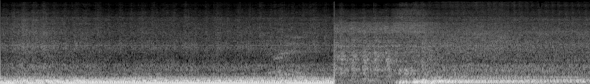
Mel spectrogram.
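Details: TVR 290S on MS2 (Megasquirt) engine management with TFI black CCD ignition module and wrapped manifolds, after months of trying: starts well, runs strong and steady, brief dip then quick pickup, idles evenly, revs freely without stumbling; normal start and free revving, though more tuning is still needed.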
